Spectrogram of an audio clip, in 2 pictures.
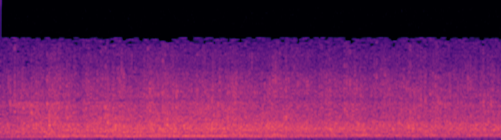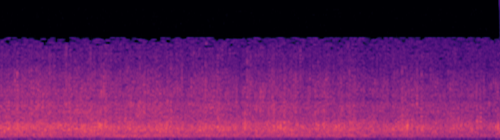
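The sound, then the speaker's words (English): A crowd applauds steadily for several seconds, a dense, sustained wash of many hands clapping at once with no voices standing out, staying fairly loud throughout. “Oh, you won't clap for me.”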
